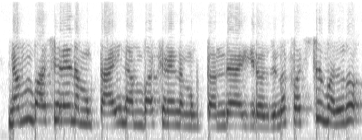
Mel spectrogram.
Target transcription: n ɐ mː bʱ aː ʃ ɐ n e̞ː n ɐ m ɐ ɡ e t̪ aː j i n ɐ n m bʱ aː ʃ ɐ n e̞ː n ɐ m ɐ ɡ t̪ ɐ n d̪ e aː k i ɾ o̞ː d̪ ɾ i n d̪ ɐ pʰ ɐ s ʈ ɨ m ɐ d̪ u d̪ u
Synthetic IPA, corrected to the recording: n ɐ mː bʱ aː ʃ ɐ n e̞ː n ɐ m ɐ ɡ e t̪ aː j i n ɐ m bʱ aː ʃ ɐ n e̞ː n ɐ m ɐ ɡ t̪ ɐ n d̪ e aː ɡ i ɾ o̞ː d̪ ɾ i n d̪ ɐ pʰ ɐ s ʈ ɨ m ɐ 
